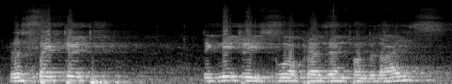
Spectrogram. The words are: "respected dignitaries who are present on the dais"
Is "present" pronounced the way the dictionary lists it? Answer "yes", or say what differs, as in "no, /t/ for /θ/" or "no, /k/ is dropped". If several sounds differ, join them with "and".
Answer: yes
